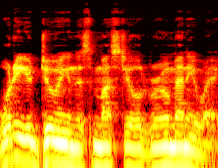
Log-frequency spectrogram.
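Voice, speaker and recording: A man puts on a croaky character voice at a fairly low pitch. He talks at a fairly quick pace with ordinary pitch variation. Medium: read story. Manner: menacing.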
